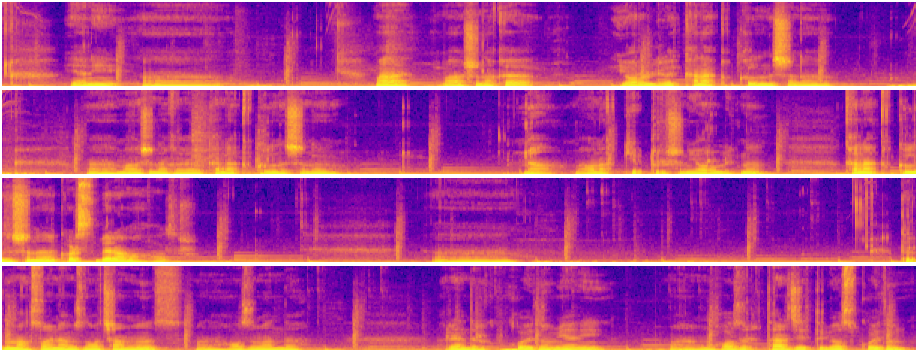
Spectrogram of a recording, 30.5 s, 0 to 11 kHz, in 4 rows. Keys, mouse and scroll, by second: 20.2-21.0 scroll, 21.0 click, 21.9 click, 23.7 click, 24.1 click, 25.4 click, 26.0 click, 26.9 click, 27.3 click, 27.6 click, 28.5 click, 28.7 click, 29.1 click, 29.5 click.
